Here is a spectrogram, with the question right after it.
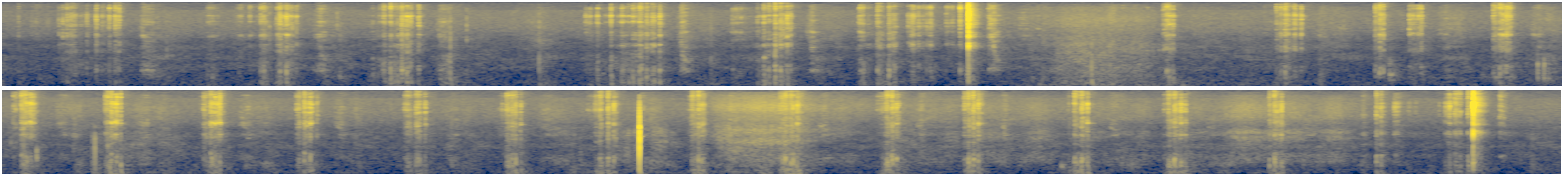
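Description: Fabric shears snipping through a quilted vest front piece, dozens of crisp, close cutting snips in an irregular steady rhythm with brief pauses between runs, no talking.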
